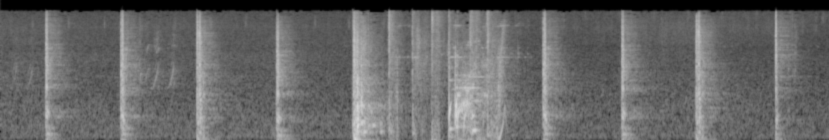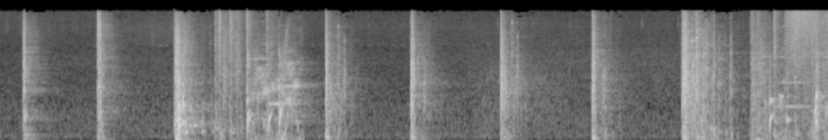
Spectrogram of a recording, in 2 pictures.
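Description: An axe chops into a tree trunk with steady, evenly spaced thuds.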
